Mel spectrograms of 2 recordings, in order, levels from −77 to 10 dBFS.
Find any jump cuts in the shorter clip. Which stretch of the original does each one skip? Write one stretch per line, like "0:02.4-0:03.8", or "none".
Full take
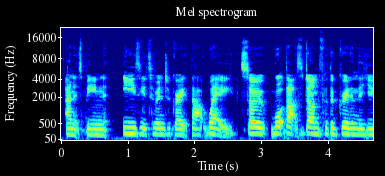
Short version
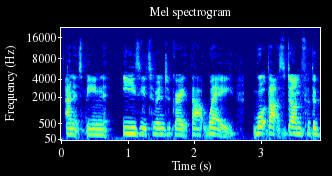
0:02.8-0:03.1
